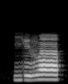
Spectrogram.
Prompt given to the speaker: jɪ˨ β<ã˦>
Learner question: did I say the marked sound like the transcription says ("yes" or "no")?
yes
